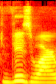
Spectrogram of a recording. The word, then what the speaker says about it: VSWR: ratio z' are often abbreviated as VSWR pronounced vis wire which is how i'll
